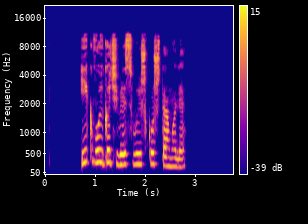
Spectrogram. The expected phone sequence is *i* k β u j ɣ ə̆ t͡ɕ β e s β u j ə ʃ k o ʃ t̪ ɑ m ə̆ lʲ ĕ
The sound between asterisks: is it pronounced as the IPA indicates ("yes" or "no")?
yes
